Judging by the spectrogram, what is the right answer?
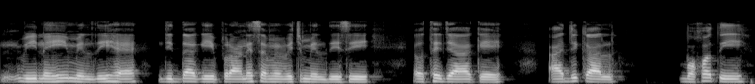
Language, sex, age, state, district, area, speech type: Punjabi, male, 18-30, Punjab, Hoshiarpur, rural, spontaneous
